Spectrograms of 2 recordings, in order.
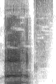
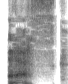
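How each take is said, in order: First: The word ends with a k then s sound. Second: The word ends with an s then k sound. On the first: "I was pronouncing it more like axe" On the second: "you know how we always say the ask. A S K"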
